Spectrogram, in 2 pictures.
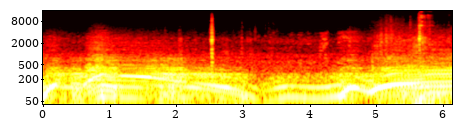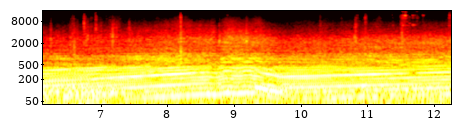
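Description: A straight-piped Chrysler 300 C with a Hemi engine revs loudly and repeatedly, its deep exhaust rising and falling in sweeping pulls throughout, with people talking over it.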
